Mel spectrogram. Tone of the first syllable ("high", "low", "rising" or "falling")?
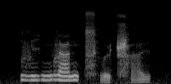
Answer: high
